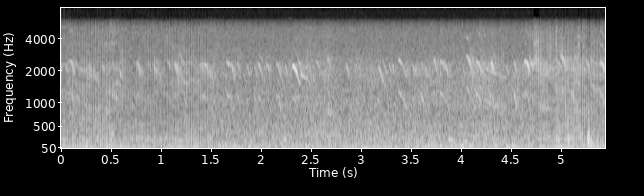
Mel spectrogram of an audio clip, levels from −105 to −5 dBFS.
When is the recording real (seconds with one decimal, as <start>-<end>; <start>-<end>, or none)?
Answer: 1.5-4.7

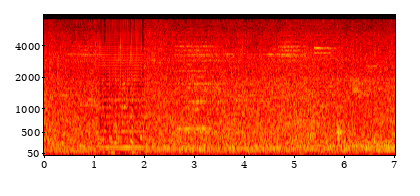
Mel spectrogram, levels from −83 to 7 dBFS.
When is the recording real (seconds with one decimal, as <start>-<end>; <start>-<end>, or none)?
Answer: 0.0-1.1; 2.0-7.0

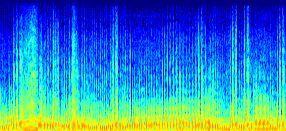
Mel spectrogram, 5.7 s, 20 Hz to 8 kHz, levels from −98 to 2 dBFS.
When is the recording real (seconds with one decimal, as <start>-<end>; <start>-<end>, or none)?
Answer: 0.0-1.1; 1.8-2.6; 4.2-5.7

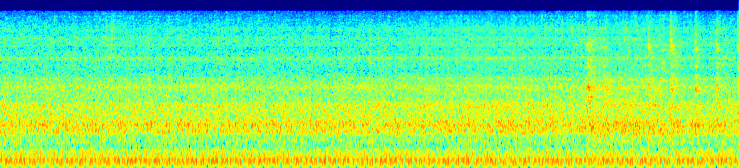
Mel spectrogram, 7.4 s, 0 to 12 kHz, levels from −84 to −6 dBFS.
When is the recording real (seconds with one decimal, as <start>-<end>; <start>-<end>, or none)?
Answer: 0.0-4.0; 5.4-6.0; 7.0-7.4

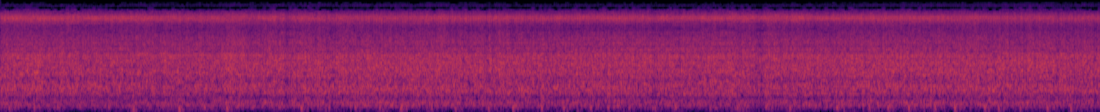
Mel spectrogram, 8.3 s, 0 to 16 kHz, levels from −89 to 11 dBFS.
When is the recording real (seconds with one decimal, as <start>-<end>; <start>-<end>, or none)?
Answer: 0.0-0.4; 2.5-4.9; 6.3-8.3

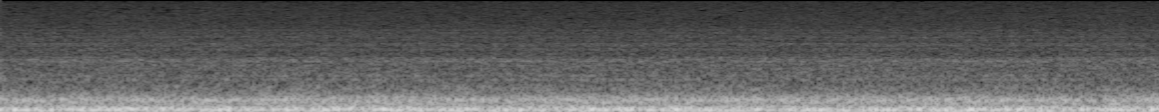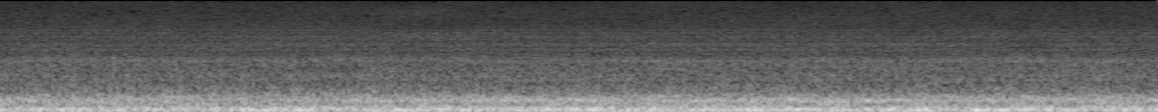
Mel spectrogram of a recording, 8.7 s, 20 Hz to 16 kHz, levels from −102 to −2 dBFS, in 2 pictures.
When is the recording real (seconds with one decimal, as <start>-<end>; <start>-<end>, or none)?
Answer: 0.0-4.1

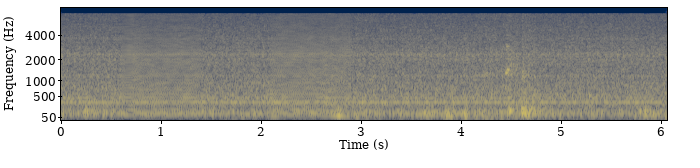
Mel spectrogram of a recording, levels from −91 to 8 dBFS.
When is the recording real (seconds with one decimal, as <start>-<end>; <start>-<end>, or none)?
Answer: 0.0-0.6; 1.4-2.1; 2.9-6.1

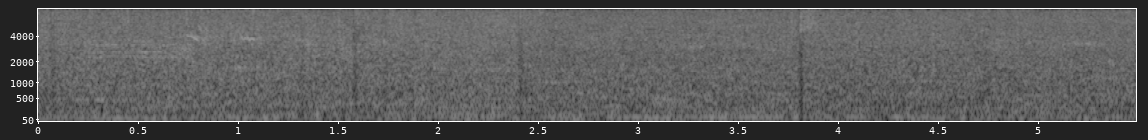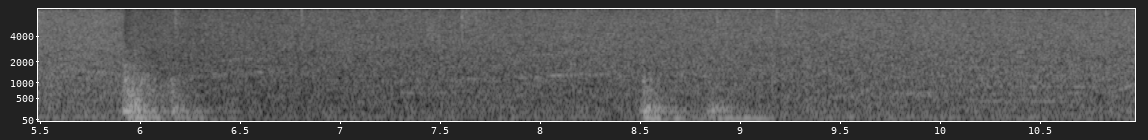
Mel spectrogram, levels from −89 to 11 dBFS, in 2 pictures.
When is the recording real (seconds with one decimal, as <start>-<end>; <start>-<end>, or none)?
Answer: 0.0-2.3; 4.0-4.7; 6.2-11.0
